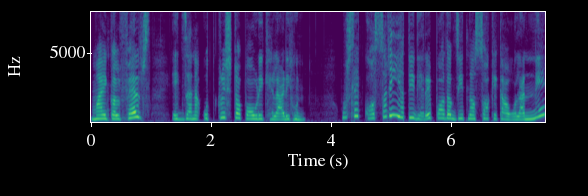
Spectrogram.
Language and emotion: Nepali, surprised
